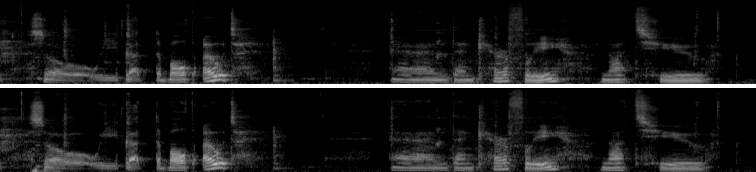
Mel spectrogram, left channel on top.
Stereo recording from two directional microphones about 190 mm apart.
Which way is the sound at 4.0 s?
40° right (ahead or behind).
